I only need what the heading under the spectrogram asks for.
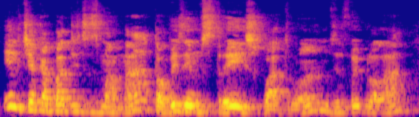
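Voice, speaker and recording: A man's voice: high-pitched, expressive, a little fast, a little mellow, roomy sound, distant mic. A man, a pastor, talking through a Bible reflection in an earnest, explanatory way with everyday examples.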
